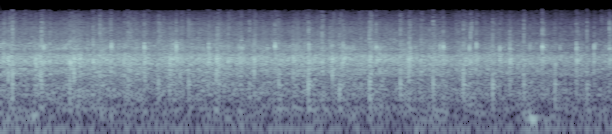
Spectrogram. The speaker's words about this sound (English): So please give Dick Durbin a big round of applause.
